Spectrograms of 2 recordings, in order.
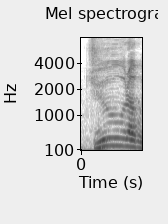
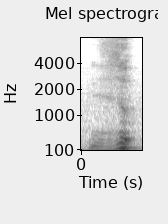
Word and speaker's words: zoo: 그래서 여기 ZOO 이게 이제 동물원이라는 뜻인데, 주라고 읽는 게 아니고 zu 이렇게 읽어야 돼요.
